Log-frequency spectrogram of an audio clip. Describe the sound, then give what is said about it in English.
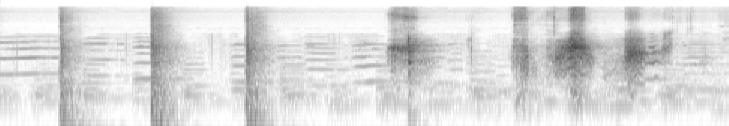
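Heavy, evenly spaced thumping footsteps climb a marble staircase, three loud thuds followed by a cluster of softer, scuffling knocks, with no talking. “As if something was coming up the marble staircase, and soon afterwards there was a gentle knock at the door,”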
